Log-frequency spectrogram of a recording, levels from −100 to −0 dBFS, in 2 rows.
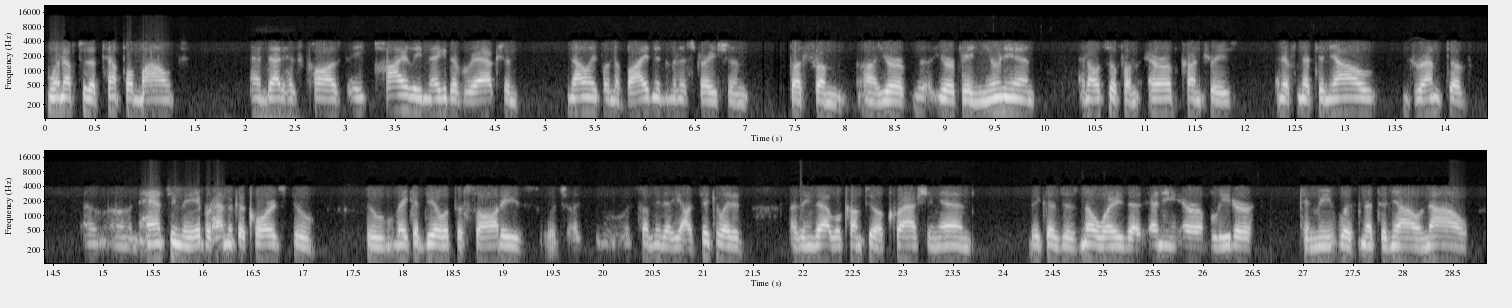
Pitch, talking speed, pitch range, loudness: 125 Hz, 165 wpm, 120-135 Hz, -24 LUFS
